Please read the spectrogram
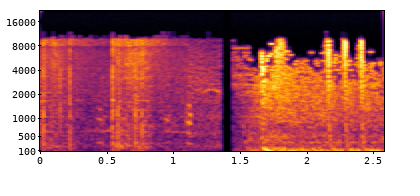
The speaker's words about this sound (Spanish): Por supuesto, un espectáculo inigualable de fuegos artificiales.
